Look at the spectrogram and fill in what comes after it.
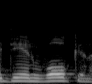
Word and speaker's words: Dan Wolken: Recently, there was an article in USA Today written by Dan Wolken, I think is how you pronounce it, W-O-L-K-E-N.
